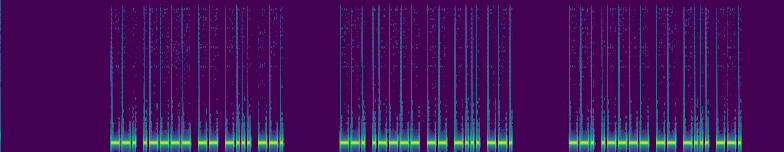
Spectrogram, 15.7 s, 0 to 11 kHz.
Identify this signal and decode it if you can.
Morse code, heard as a keyed tone, about 22 wpm, 700 Hz. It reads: G1MBG G1MBG G1MBG
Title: DXCC-100 Call Signs - 5 Characters - Repeated 3x - 22wpm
